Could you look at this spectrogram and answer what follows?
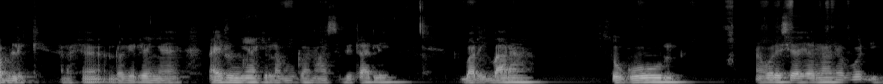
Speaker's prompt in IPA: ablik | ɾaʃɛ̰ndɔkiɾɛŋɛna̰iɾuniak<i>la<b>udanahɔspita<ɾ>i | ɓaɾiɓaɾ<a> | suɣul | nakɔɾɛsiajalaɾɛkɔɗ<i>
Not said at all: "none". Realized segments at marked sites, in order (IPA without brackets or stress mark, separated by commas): i, m, l, a, i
